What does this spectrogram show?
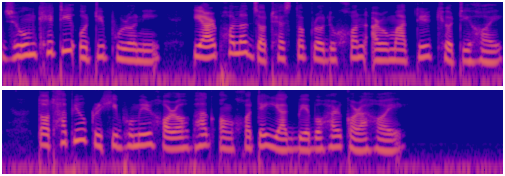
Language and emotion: Assamese, neutral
